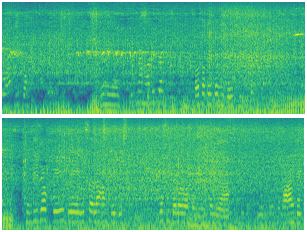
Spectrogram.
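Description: People talking over street traffic, with a vehicle engine idling steadily.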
